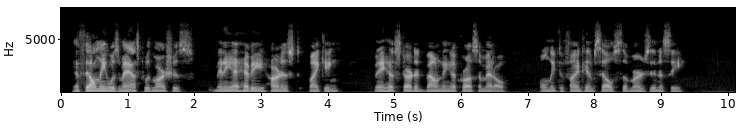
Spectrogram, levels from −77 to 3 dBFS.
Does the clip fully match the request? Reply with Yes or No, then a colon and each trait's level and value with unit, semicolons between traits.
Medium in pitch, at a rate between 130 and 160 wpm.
No: low, 130 Hz; average, 150 wpm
